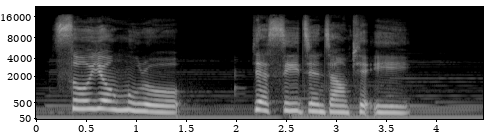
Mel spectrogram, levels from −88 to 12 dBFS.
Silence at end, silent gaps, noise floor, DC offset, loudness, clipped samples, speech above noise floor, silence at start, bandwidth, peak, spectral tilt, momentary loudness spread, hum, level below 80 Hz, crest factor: 0 s; none; -42 dBFS; under 0.1%; -20 LUFS; under 0.1%; 23 dB; 0 s; 17 kHz; -6 dBFS; -5 dB/octave; 8 LU; none; -40 dBFS; 14 dB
